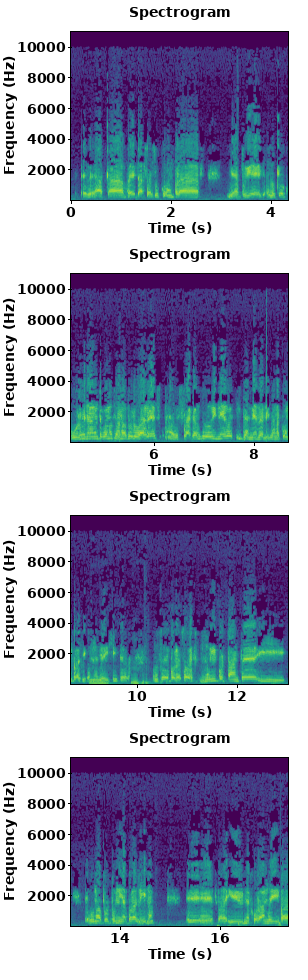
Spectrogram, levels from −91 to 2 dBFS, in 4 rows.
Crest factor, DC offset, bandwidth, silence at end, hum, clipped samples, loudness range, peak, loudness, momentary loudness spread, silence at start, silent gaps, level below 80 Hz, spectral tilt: 16 dB; under 0.1%; 10.5 kHz; 0 s; none; under 0.1%; 3 LU; 0 dBFS; -16 LUFS; 8 LU; 0.2 s; none; -42 dBFS; -6 dB/octave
